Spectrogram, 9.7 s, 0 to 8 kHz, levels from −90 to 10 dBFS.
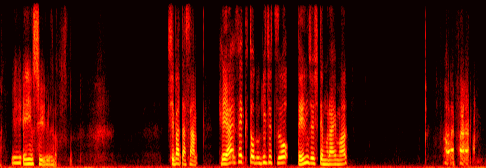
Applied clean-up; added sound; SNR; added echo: neural diffusion model UNIVERSE++.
